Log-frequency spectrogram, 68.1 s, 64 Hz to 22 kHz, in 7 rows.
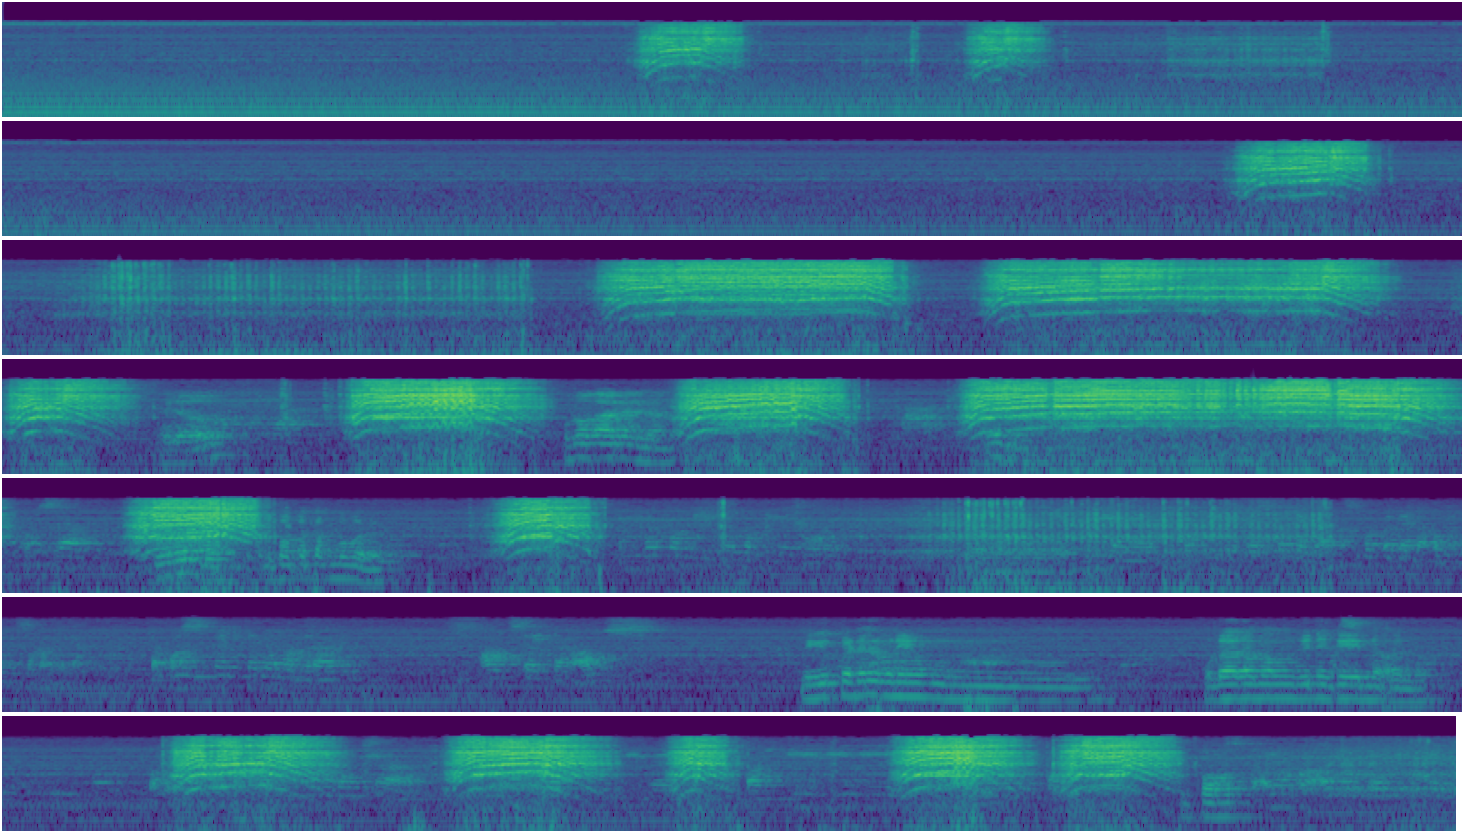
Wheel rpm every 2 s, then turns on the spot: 0, 0, 40, 20, 10, 0, 0, 0, 0, 40, 20, 30, 110, 110, 60, 30, 70, 60, 170, 70, 30, 20, 10, 20, 0, 0, 0, 0, 0, 20, 50, 40, 60, 30.
4-10 18-22 34-36 40-48 66-68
